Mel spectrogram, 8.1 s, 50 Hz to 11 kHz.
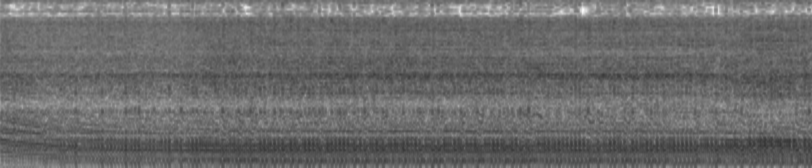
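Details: McCulloch 797 chainsaw after converting to a Stihl 090 Tillotson carburetor, idle not yet adjusted, first test run outside: catches and settles into a steady high buzzing run without stumbling or cutting out; running fine.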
